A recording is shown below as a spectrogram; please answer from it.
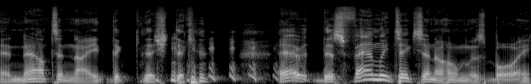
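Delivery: slow, swooping TV crime-documentary narrator voice. Joking while she giggles, doing a Dateline narrator impression. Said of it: "I was acting like I was a guy from Dateline".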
